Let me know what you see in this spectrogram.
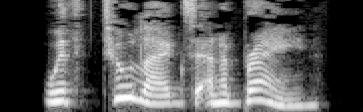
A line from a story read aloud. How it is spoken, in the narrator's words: she snapped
